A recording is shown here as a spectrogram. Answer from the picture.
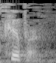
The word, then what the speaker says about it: Cowper: It's spelled Cowper, C-O-W-P-E-R. It's pronounced Cooper, or as we Charleston boys would say, Cooper.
